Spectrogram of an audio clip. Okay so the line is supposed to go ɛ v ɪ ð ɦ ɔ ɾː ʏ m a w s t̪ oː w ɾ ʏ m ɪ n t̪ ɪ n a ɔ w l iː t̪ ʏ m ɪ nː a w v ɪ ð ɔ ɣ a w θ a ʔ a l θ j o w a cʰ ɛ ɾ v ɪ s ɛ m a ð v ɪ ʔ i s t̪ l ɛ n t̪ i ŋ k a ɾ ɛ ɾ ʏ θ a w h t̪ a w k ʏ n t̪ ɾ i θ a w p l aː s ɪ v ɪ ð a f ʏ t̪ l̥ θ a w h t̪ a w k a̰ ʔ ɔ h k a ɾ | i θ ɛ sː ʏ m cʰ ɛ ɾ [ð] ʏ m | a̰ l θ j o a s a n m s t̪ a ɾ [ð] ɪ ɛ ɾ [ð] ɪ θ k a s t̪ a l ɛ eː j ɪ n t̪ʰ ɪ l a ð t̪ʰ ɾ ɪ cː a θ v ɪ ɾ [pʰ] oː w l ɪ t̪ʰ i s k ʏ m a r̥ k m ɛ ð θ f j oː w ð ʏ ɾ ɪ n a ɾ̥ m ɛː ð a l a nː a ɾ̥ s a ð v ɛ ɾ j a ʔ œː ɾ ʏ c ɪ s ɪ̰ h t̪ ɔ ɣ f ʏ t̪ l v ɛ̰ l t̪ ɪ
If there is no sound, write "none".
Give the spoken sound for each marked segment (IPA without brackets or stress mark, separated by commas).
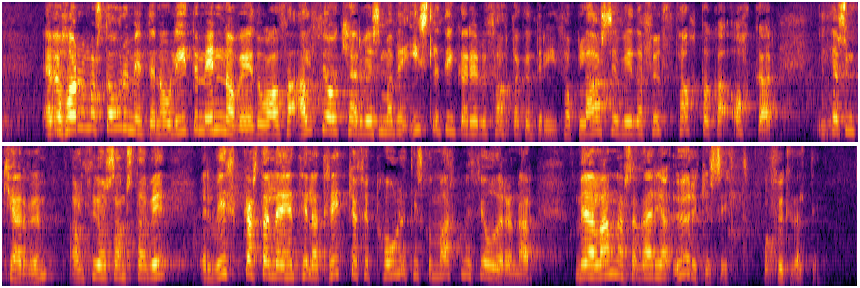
v, v, v, pʰ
